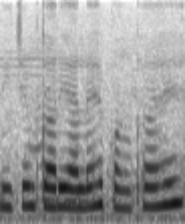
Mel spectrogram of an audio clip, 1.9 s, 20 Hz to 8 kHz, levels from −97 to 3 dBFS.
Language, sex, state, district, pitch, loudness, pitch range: Chhattisgarhi, female, Chhattisgarh, Korba, 260 Hz, -13 LUFS, 255-270 Hz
